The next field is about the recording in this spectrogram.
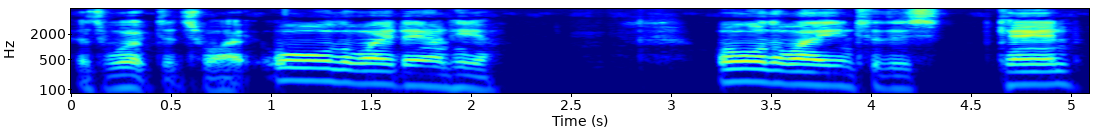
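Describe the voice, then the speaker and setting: A man's voice: mid-range voice, unhurried, warm tone, clean tone, dry recording, lo-fi sound. A man giving a casual hands-on repair tutorial in a plain-spoken, matter-of-fact way.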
